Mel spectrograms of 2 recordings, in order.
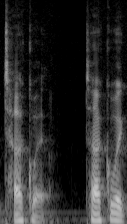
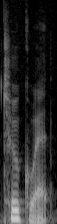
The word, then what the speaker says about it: Tukwet: I'm probably going to give to Tuckwit Canyon, probably their Champions course. Did you know it's actually pronounced Tukwet?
